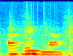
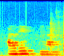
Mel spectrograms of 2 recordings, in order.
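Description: First: Said in the usual way. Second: Arregla as "arrecla". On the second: Shown as a demonstration. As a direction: harden the G of Arregla to K. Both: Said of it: "confusión de la G y que".

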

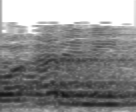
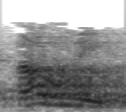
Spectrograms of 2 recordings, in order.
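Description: First: وأرني said "wa-arini", with a short i after the r; وأرني with the ra voweled, a-ri-ni; full kasra on the ra. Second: أرني said "arni", no vowel after the r; أرني in two syllables, ar-ni; sukun on the ra. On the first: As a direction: keep the vowel between r and n in وأرني. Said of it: "ساكن الكسر". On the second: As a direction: close the r straight onto the n in أرني. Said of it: "يبقى قيد". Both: Shown as a demonstration.

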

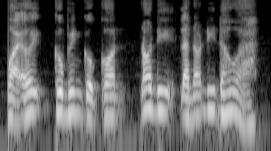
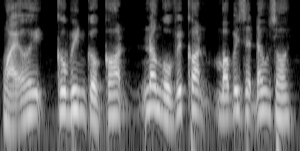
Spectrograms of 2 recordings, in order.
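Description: First: High, fast frightened plea again; panicked. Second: High, fast frightened plea to grandma; panicked. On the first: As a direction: rush the question in fear. (hốt hoảng hỏi dồn, cao và nhanh) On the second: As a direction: blurt it out in alarm. (hoảng hốt gọi bà, cao và nhanh) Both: Acted. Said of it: "hốt hoảng".

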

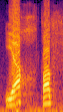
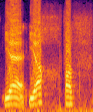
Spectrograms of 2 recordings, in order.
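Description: First: يخطف drawn out, the ي thin; very slow demo. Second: يا and يخطف drawn out, the ي kept thin; very slow demo. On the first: Teacher modelling the corrected word for students. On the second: Teacher spelling it out slowly for students. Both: Shown as a demonstration. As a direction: stretch يخطف slowly, ي light. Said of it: "ونراعي كمان ترقيق الياء".

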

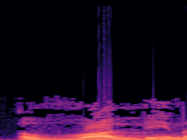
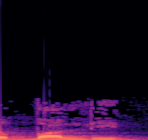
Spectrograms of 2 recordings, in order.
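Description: First: الضالين as "adh-dhaalleen"; za for dad. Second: الضالين as "ad-daalleen"; dad. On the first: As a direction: buzz an emphatic dh in the first الضالين. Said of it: "بينما الضالين بالضاء". (الضالين بالظاء) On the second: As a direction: stop a heavy d in الضالين. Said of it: "كذلك الضاد". (الضالين بالضاد) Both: Shown as a demonstration.

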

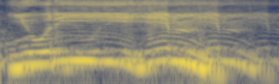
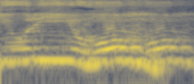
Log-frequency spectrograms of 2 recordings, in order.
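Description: First: "يريهم" as yurihim, drawn out; i after the h of "يريهم", stop on m; kasr ha, still mim. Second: "يريهم" as yurihum; u after the h of "يريهم", stop on m; damm ha, still mim. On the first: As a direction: end "يريهم" slowly with -him. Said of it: "الميم وكسر الهاء وقفا يقولون". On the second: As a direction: end "يريهم" with -hum. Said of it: "بإسكان الميم وضم الهاء وقفا". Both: Shown as a demonstration.

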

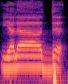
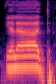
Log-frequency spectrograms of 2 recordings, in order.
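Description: First: يلاد stretched very slowly, every sound held; teacher dictating يلاد slowly; slow drawn-out word. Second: Said in the usual way. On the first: Shown as a demonstration. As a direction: draw out يلاد for the class. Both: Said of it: "نقول".

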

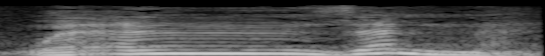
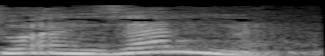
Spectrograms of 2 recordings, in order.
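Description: First: وأنزلنا slow, with a held nasal hum on the nun; slow with ghunna. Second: Sung, وأنزلنا rattled off fast with no ghunna on the nun; sung, mock the rushed reading; rushed, no nasal hum. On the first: Teacher models the ghunna in وأنزلنا slowly. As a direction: let the nun ring through the nose. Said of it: "في غنة هنا ما تنساهاش". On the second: Sung, teacher imitates a hurried student who skips the ghunna. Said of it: "ما تقولش وأنزلنا". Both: Shown as a demonstration.

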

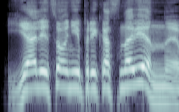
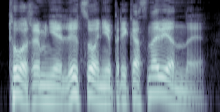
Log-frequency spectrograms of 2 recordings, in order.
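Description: First: High, loud protest; indignant cry. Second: Louder but only slightly raised, falling at the end; scornful echo. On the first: Captive driver claims immunity to the colonel, crying out. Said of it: "выкрикнул Юрлов". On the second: Colonel mocks the driver's claim of immunity, scornful. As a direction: throw the claim back with scorn. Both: A narrator's reading.

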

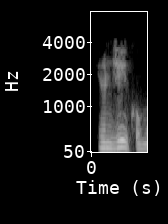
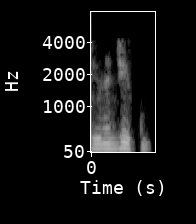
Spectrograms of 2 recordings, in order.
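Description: First: ينجيكم as "yunjīkum", no doubled j; "yun-jī-kum", the light reading of ينجيكم; light unstressed jim. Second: ينجيكم as "yunajjīkum", with doubled j; "yu-naj-jī-kum", the geminated reading of ينجيكم; doubled jim. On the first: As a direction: say ينجيكم with a silent-vowel n and single j. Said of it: "قرأ يعقوب بالتخفيف". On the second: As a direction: say ينجيكم with a vowel after n and a held j. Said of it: "وقرأ العامة بالتجديد". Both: Shown as a demonstration.

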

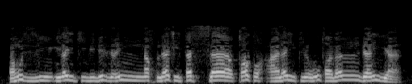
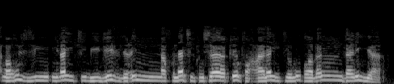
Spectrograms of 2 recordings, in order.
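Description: First: "تساقط" as tassaaqat; slow recitation, tense double s in "تساقط"; open ta, doubled sin. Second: Said in the usual way. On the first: Shown as a demonstration. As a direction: give "تساقط" an a after t and a held double s. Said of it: "قرأ قالون بفتح التاء وتشديد السين هكذا". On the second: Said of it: "بفتح التاء".

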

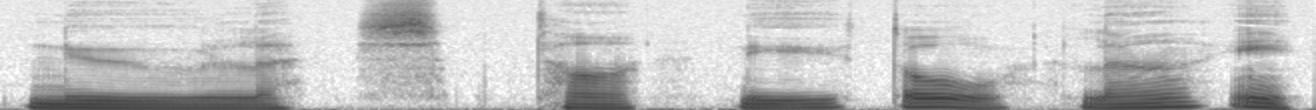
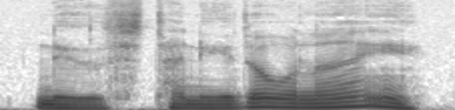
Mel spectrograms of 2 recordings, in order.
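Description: First: "Null s ta ni do la i" drawn out syllable by syllable; slow demonstration. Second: "Null s ta ni do la i" run together as one word; joined-up pronunciation. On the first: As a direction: stretch every sound slowly. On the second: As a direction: blend all the syllables without pauses. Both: Shown as a demonstration. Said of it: "like this".

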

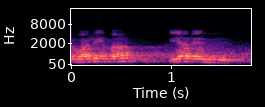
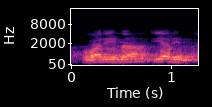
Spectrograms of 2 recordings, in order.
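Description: First: Each syllable of ورم يرم drawn out very slowly; teacher stretching ورم يرم; slow syllable demo. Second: Said in the usual way. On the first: Shown as a demonstration. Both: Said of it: "قد يقول قائل".

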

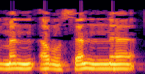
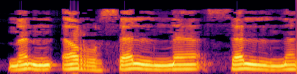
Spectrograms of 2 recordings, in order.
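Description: First: Slow, loud "أرسلنا" said as "arsanna"; wrong lost lam. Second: Very slow, loud "أرسلنا" with the l fully sounded; correct clear lam. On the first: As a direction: swallow the l of "أرسلنا" into a double n. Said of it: "تضيع اللام". (نطق خاطئ بإضاعة لام "أرسلنا") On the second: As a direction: hold the l in "سلنا" before the n. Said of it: "الحرص على إظهار اللام". (نطق "أرسلنا" بإظهار اللام) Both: Shown as a demonstration.

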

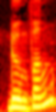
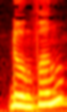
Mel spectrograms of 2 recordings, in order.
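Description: First: Said in the usual way. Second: "Đường vấn?" rising sharply at the end, louder; puzzled questioning repeat. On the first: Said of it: "Hắn nói tiếp". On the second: A narrator's reading. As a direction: echo "Đường vấn" as a question, pitch climbing on "vấn". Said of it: "Nàng khẽ lặp lại".

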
